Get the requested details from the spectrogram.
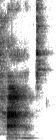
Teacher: O passado de have, eu pronuncio had. Não é um som de E, simplesmente. É um som de A junto com o som de E, lá no fundo da garganta.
